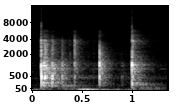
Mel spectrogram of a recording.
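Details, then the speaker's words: Roland JC-120 guitar amp: sharp irregular pops and crackles on the right speaker only, worse with chorus turned up but still present with chorus off; transistors, electrolytic capacitors and some FETs already replaced without curing it, cause unknown. "s some noise it's crackling like this but the guitar still is sounding both channels the crackling gets more when i turn on the curves a little bit"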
